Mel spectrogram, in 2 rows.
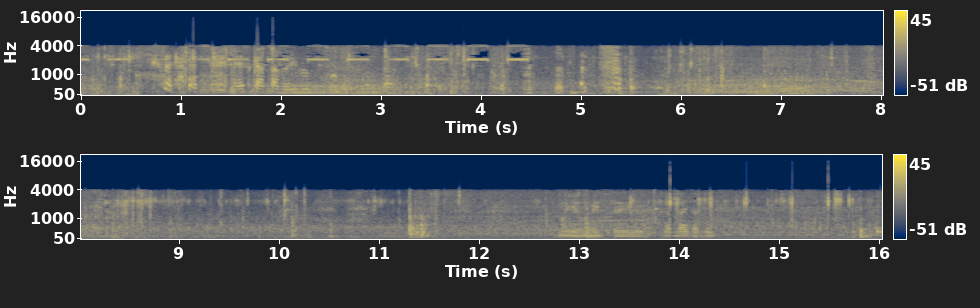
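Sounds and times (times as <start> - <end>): short beeps: 0.0 - 4.6
knocks and rattles of car body: 0.0 - 7.0, 8.3 - 12.0, 15.6 - 16.0
car engine running: 0.0 - 16.0.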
